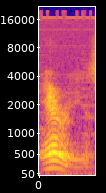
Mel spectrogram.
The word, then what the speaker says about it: Ares: So, I mean, here we pronounce it Aries.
